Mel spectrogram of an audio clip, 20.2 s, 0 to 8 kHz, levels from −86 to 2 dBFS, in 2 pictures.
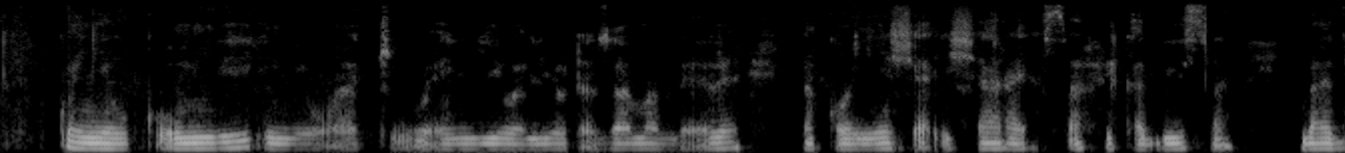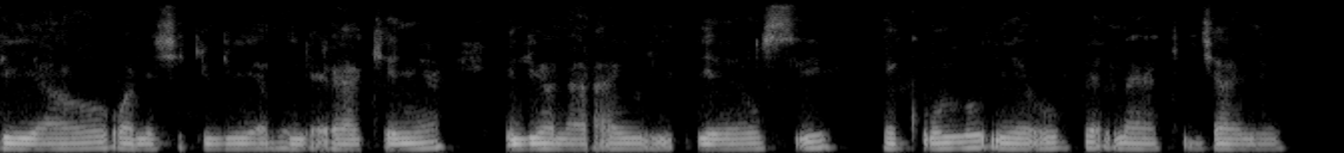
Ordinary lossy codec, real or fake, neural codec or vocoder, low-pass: Opus, 32 kbps; fake; codec, 16 kHz, 8 kbps, FreqCodec, smaller model; 7.2 kHz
